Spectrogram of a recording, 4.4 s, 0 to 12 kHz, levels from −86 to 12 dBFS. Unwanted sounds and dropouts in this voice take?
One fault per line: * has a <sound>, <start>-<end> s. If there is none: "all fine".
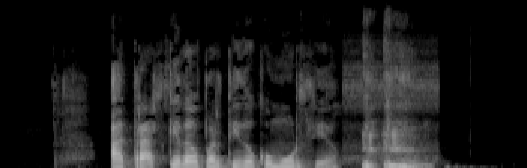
* has a throat clearing, 3.0-3.6 s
